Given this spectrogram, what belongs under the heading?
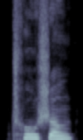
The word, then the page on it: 出生: chū shēng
